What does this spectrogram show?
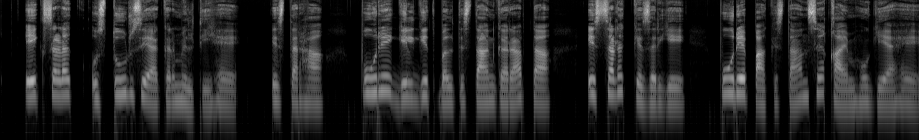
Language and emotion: Urdu, neutral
